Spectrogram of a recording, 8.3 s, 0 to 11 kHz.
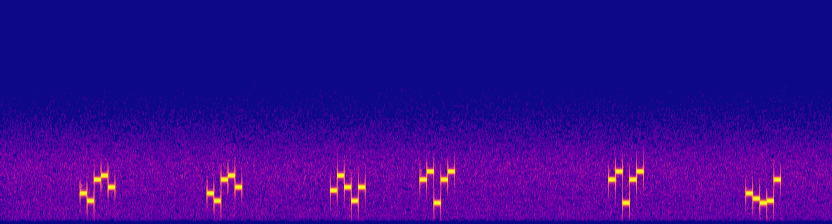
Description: Five-tone selective call (ZVEI), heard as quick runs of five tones, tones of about 70 ms. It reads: 52907 52907 60727 99199 99199 53129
